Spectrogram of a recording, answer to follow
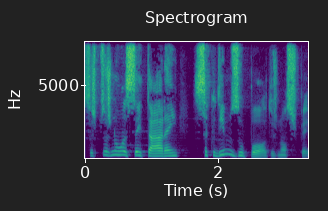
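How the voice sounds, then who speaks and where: A man's high-pitched voice at a moderate pace, with very wide pitch swings and a dry, close sound with no echo. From Portugal, Amadora (Lisbon area). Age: 40s. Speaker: pastor. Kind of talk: sermon.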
